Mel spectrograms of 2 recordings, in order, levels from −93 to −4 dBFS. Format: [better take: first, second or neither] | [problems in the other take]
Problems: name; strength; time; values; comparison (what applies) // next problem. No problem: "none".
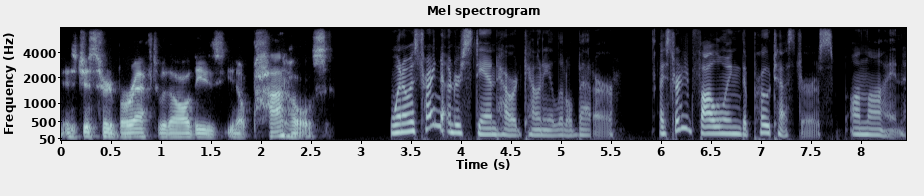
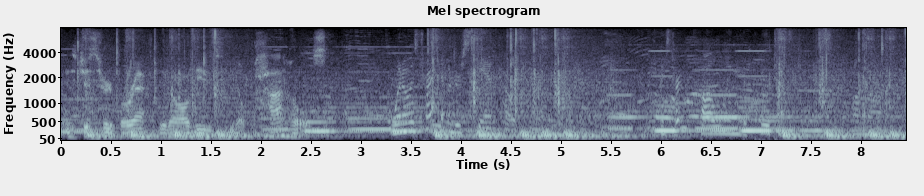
first | background sound (Organ); 5 dB above the speech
